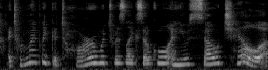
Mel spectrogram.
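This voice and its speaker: With an American accent and an animated tone, a woman speaks at a moderate pace. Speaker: podcast host. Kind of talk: casual chat.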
